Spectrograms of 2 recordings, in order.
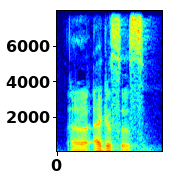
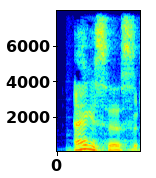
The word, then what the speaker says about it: Agassiz: Ja, ähnlich wie Josh Bryson fand, was mit Graham Agassi, wie wird Graham Agassi eigentlich ausgesprochen? Ja. Wie Agassi. Agassiz. Agassiz, ja.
